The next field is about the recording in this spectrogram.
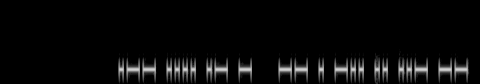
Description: Morse code, heard as a keyed tone, about 30 wpm, 700 Hz. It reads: WHAT MEDIUM
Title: Sentences from Top 1000 Words - Review Part 6 - 30wpm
